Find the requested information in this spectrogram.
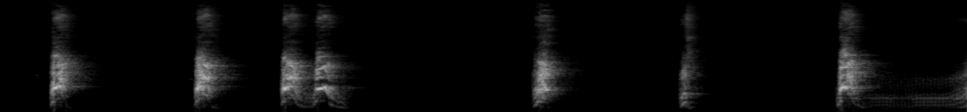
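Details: A little Maltipoo called Cash yapping at himself in the bedroom mirror; single and paired sharp barks spaced irregularly, the last one trailing into a faint steady hum.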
